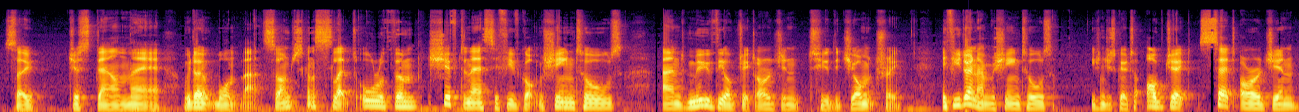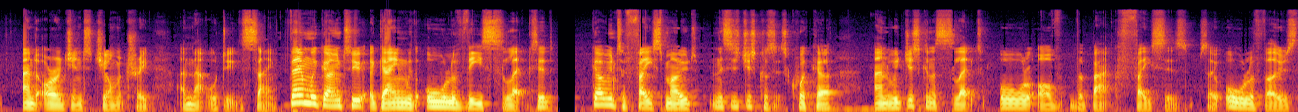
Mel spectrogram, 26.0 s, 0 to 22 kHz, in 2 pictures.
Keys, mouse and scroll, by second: 0.1 g, 2.5 click, 2.9 shift+click, 3.2 click, 3.5 click, 3.9 shift+click, 4.4 shift+s, 10.5 click, 14.9 middle click, 16.1 click, 16.3 scroll down 1, 16.6 shift+middle click, 16.9-18.0 scroll up 2, 18.6 Tab, 19.9 middle click, 21.1 shift+z, 21.7 shift+middle click, 22.1 middle click, 23.4 click, 24.5 middle click.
